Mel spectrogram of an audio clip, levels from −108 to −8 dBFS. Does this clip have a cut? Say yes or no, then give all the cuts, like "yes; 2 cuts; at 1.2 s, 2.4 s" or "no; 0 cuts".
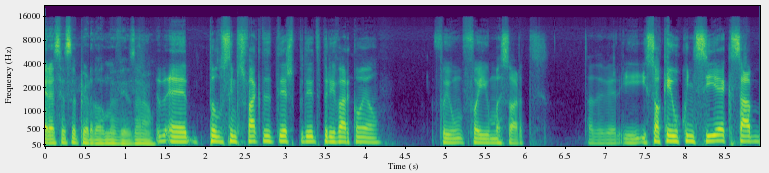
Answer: no; 0 cuts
